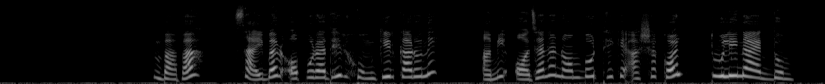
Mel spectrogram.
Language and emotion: Bengali, fearful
